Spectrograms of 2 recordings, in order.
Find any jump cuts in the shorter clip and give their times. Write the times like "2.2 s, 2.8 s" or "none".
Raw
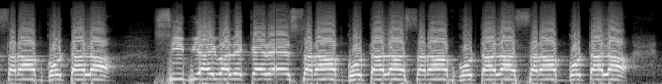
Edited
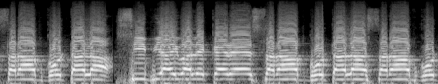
1.2 s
